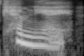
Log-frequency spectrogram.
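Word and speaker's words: Ke mně: Kemnie is Czech for come, and pronounced as Kemnie.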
